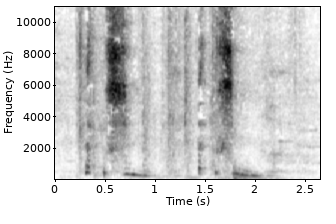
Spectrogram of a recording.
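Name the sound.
sneeze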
